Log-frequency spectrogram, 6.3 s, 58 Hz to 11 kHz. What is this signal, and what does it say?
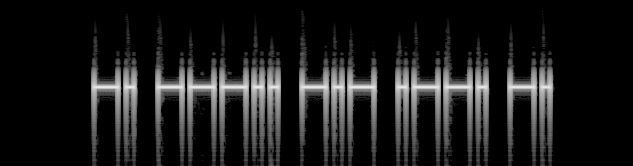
Morse code, heard as a keyed tone, about 16 wpm, 700 Hz. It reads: N8KPN
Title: USA Call Signs - 5 Characters - Repeated 3x - 15wpm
